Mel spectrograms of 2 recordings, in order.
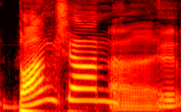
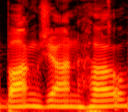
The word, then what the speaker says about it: Bong Joon-ho: Bong Joon, how do you say his name? Bong Joon-ho.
